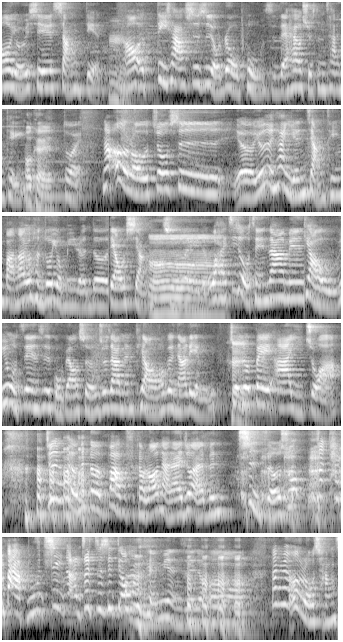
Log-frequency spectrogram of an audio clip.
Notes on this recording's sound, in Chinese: 本集白噪音指數：蚊風級 1/5。錄音地點：某某咖啡 - MOMO Coffee Bistro。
